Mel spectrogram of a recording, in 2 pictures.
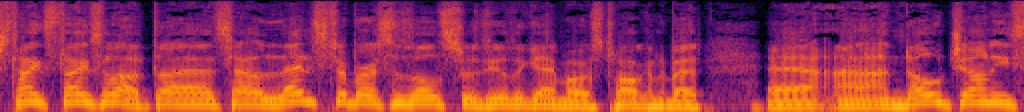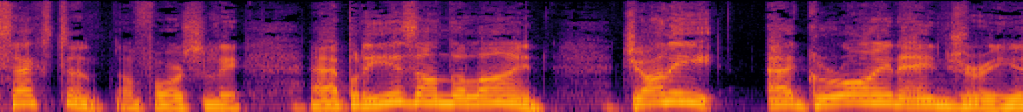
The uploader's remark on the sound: on the line this morning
